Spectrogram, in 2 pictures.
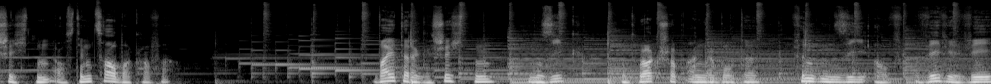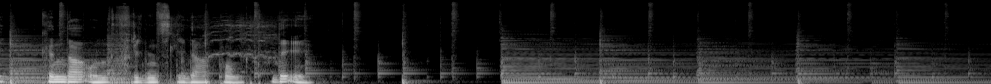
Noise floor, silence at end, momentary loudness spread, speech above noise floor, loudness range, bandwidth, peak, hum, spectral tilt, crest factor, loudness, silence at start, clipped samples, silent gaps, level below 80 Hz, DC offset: -48 dBFS; 0.45 s; 23 LU; 31 dB; 20 LU; 19 kHz; -2 dBFS; none; -7.5 dB/octave; 18 dB; -18 LUFS; 0 s; under 0.1%; none; -38 dBFS; under 0.1%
